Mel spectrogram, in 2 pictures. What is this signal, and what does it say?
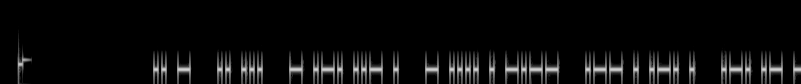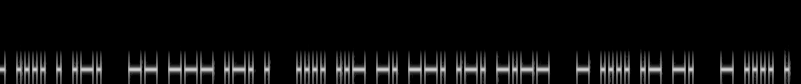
Morse code, heard as a keyed tone, about 30 wpm, 700 Hz. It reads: IT IS TRUE THEY WERE RATHER MORE HUNGRY THAN THE
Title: Sentences from Top 1400 Words 30wpm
